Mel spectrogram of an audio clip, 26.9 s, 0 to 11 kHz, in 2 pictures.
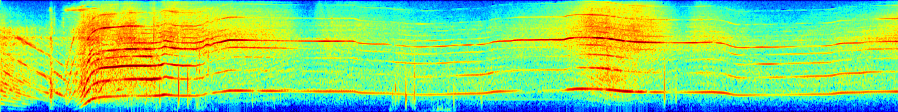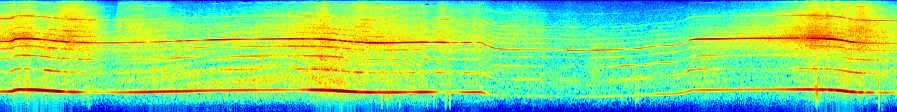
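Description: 70mm electric ducted fan of a foam RC jet whining in flight. It spools up about a second in, then rises and falls in pitch with the throttle and grows louder several times as the jet passes close.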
